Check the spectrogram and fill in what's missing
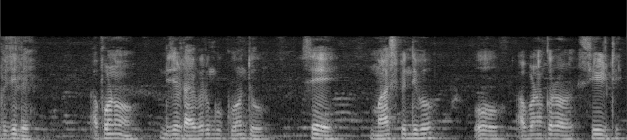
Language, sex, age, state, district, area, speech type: Odia, male, 30-45, Odisha, Ganjam, urban, spontaneous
